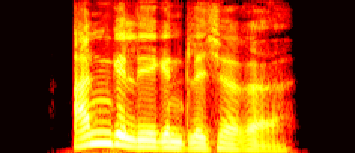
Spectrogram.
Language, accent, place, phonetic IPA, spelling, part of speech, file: German, Germany, Berlin, [ˈanɡəleːɡəntlɪçəʁə], angelegentlichere, adjective, De-angelegentlichere.ogg
- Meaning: inflection of angelegentlich: 1. strong/mixed nominative/accusative feminine singular comparative degree 2. strong nominative/accusative plural comparative degree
